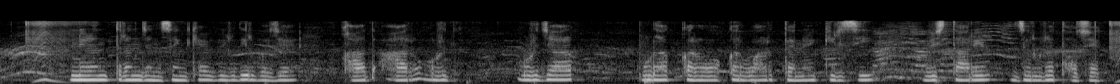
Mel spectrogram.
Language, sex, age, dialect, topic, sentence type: Magahi, female, 18-24, Northeastern/Surjapuri, agriculture, statement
